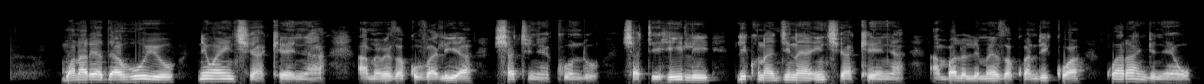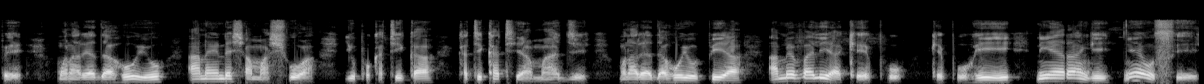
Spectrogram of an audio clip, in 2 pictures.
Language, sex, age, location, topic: Swahili, male, 18-24, Kisumu, education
